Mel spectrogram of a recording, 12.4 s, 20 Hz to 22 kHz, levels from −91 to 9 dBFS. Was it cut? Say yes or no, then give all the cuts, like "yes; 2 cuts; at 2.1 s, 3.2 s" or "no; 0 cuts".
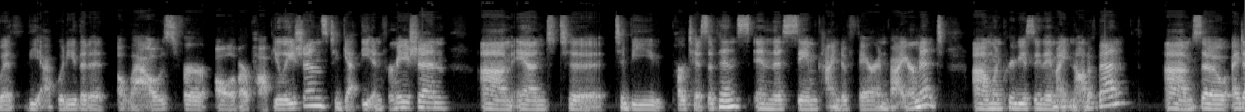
no; 0 cuts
